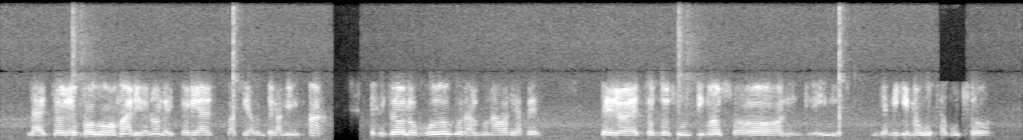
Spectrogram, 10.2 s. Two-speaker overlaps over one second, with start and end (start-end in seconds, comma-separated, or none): none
